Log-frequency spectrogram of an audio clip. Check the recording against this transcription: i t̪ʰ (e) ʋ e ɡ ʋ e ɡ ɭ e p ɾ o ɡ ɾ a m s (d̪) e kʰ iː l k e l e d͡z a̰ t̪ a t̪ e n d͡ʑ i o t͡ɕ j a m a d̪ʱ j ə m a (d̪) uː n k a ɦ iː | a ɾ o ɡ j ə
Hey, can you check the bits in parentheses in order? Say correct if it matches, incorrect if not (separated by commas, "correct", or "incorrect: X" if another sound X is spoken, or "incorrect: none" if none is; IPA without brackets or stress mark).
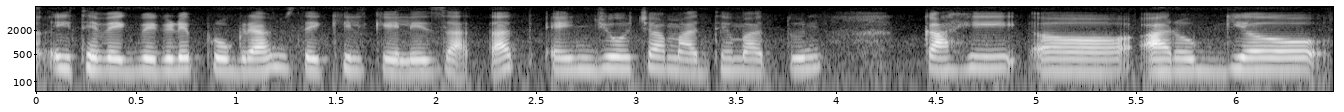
correct, correct, incorrect: t̪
